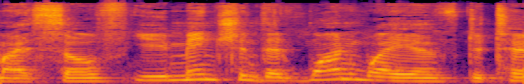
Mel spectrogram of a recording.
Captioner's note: speaking French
